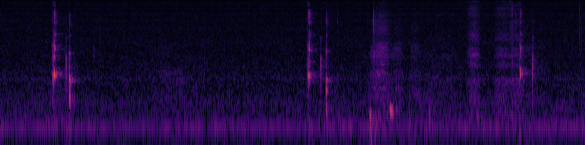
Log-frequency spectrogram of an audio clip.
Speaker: She looks so mad. I know. It's because she hates the hiccups you gave her.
